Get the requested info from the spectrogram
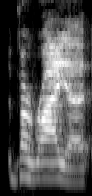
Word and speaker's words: Maria: Mariah is her name, but it's spelt like Maria.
